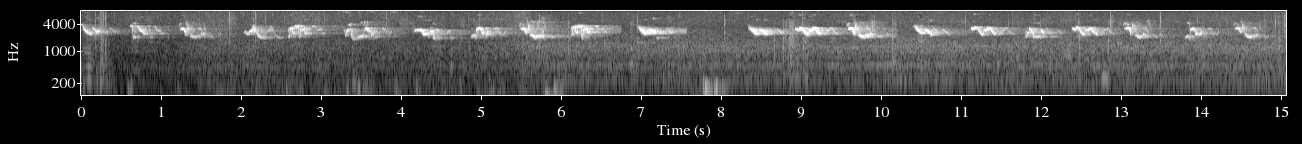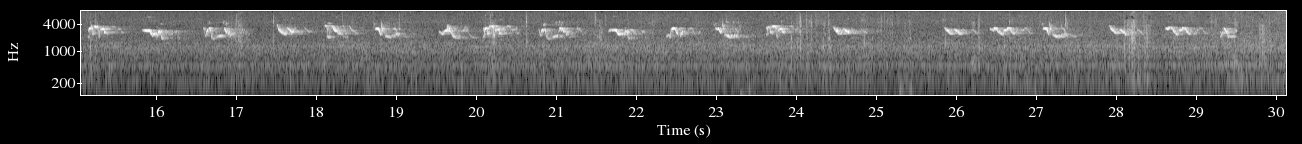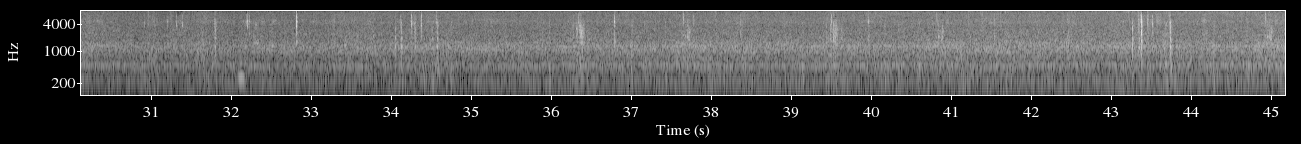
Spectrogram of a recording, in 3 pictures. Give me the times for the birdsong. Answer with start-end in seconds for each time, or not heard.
0.0-29.6.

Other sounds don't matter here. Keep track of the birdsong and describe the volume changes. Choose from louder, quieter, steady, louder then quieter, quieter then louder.
louder then quieter.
